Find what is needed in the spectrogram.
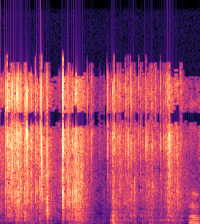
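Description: Clear plastic bags crinkling as bagged dolls are handled, a run of short crackles with a brief pause about a second in.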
